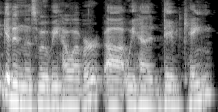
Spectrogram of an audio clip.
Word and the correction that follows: Kaye: I believe that, that's how you say his name. Uh, the the voice of Megatron, Beast Wars. David Kaye. K is K.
